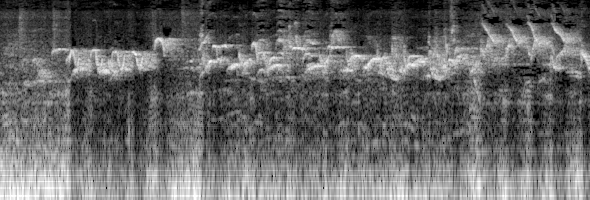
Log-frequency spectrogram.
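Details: Greater green leafbird, uncovered and unfed with banana, delivers a lively run of piercing whistles, slurs and rapid chips, ending with quick descending notes, steady low hum behind.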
